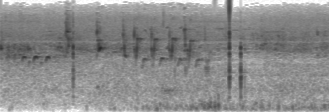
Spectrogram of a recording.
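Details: A grey fantail at Burrum Heads, Queensland, gives thin, high squeaky chips and short twittering notes scattered through five seconds over a low background rumble.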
